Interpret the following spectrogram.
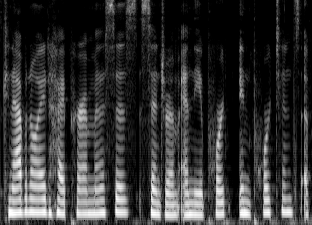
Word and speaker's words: hyperemesis: Looking forward, allowing more research in cannabinoid hypermesis syndrome and cannabis generally will alleviate the pains of people all around the country.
